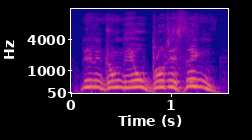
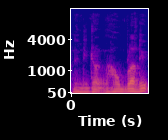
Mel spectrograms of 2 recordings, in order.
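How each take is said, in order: First: Very high-pitched put-on squeak; silly high voice. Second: Said in the usual way. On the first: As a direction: pipe it up comically high. Repeats line in silly high voice.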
